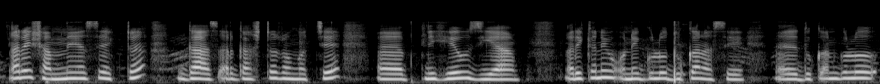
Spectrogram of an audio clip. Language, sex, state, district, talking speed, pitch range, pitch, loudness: Bengali, female, West Bengal, Kolkata, 125 wpm, 245-290 Hz, 265 Hz, -17 LUFS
